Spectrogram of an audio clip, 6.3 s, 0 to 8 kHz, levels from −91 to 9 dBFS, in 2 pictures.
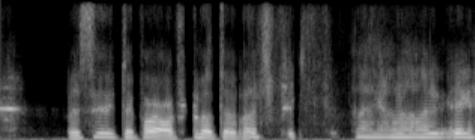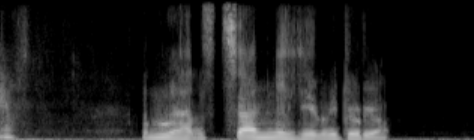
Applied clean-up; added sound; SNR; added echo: neural diffusion model UNIVERSE++.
